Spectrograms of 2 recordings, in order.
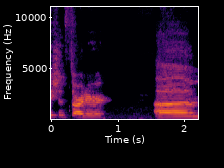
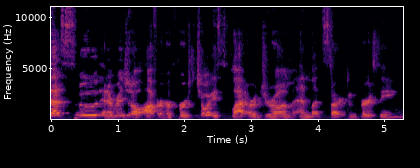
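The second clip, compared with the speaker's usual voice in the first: ordinary delivery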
